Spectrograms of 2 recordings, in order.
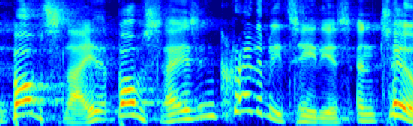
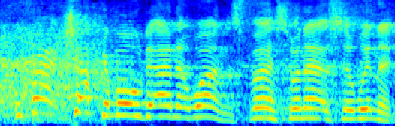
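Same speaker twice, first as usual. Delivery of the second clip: ordinary talk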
